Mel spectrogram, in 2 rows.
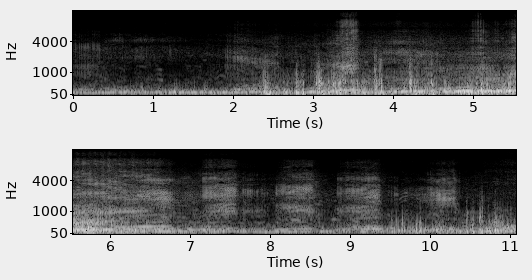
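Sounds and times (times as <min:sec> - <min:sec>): vehicle engine at low revs: 0:00.0 - 0:11.0.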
